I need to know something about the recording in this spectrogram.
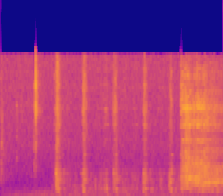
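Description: Chef's knife chopping garlic on a wooden cutting board, a quick run of light taps about three a second, then a louder scrape near the end as the blade gathers the minced garlic.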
